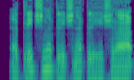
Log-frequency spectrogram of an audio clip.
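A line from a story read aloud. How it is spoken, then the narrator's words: Muttered. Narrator (Russian): буркнул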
